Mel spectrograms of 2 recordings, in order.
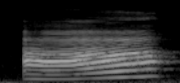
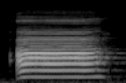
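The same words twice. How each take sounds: First: The pitch rises from low to high. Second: The pitch stays level and does not change. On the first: "second tone is rise tone" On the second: "First tone, flat"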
